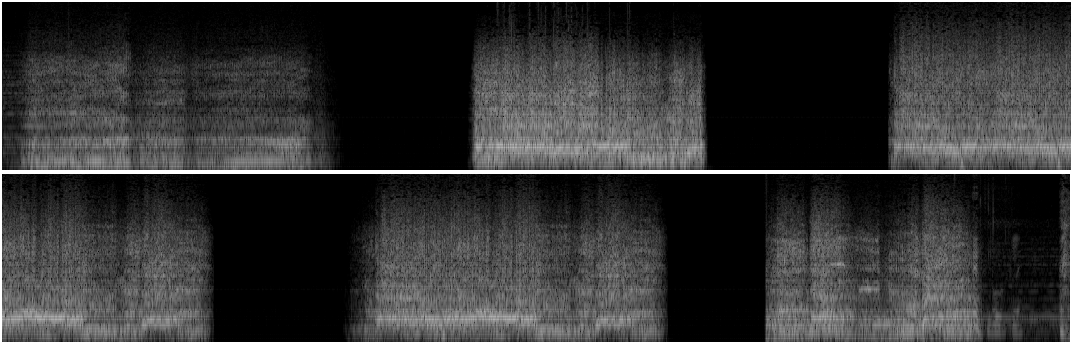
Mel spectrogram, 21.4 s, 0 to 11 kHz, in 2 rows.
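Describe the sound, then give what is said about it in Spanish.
A giant ape's roar, the sound effect from the first Kong film of 1933: five loud, harsh roaring bursts, each a few seconds long, separated by brief silences, with no talking. “Así que, como suena esta canción, vamos a escuchar cómo sonaba este mono en esta canción, en esta versión, la primera del 33.”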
